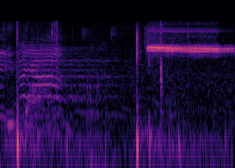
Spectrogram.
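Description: A football kicked twice, two sharp thuds a little over a second apart, followed by a referee's whistle blown in one long, steady high blast starting near the end.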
